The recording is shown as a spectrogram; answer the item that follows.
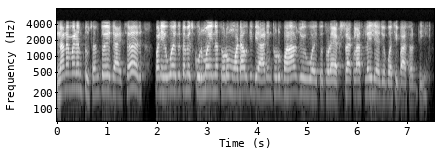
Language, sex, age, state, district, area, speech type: Gujarati, male, 18-30, Gujarat, Mehsana, rural, conversation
